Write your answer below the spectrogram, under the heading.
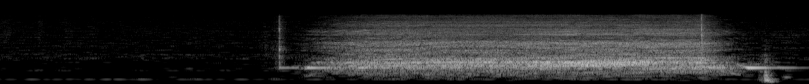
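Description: Small handheld hair dryer switched on with a click about three seconds in, blowing steadily for about four seconds to dry the paint on a graphics card, then switched off with a click, its motor whining briefly as it winds down. A low thump follows near the end.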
